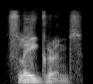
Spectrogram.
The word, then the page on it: flagrant: British English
